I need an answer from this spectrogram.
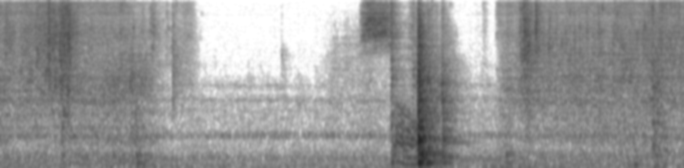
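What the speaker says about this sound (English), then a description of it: "Some water on this." Kitchen tap water runs steadily into a sink during pie crust baking, a close rushing hiss under brief talk, with a clatter midway.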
